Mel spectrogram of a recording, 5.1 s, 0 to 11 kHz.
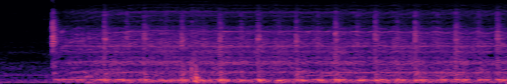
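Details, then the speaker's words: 1998 Dodge Intrepid 2.7 V6, sat 9 years, reportedly used oil: starter churns unevenly about two and a half pulses a second and the engine never fires; cranks but no start, owner suspects broken timing chain/belt. "sounds like timing belt something's already broken belt chain whatever it's got I don't know sounds broken"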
